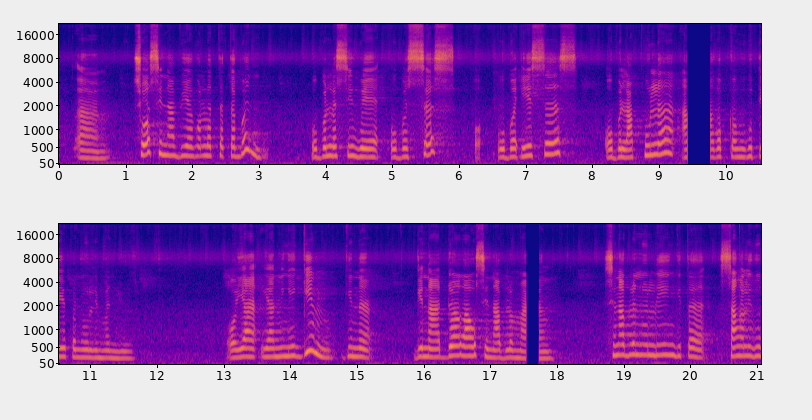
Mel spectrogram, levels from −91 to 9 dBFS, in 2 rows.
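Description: At 9.42 s and 17.53 s the speech cuts to silence for 0.35 s and 0.19 s, then resumes: playback stalls, likely from the player running short of buffered data.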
